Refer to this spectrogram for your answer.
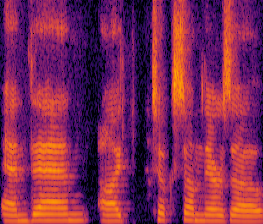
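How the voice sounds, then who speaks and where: A woman's dark, mellow tone comes through against a quiet background. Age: 60s. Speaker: medium. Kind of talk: casual chat.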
